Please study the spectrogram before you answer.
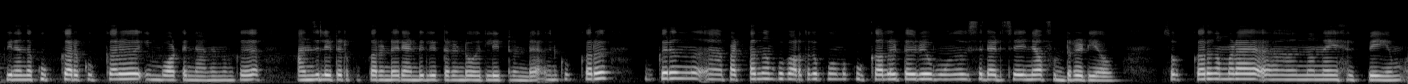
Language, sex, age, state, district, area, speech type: Malayalam, female, 45-60, Kerala, Palakkad, rural, spontaneous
